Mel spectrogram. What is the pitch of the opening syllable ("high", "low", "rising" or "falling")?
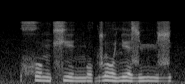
low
